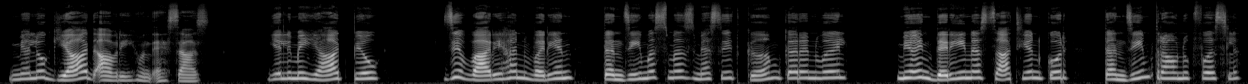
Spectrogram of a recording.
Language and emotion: Kashmiri, sad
